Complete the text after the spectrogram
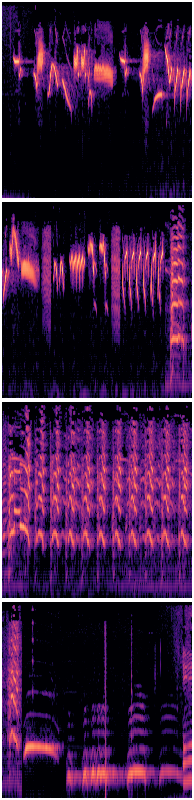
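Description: Birds chirp and trill in quick, bright bursts, followed by a dense run of repeated rhythmic calls and then lower hooting notes, all clear with no talking.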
